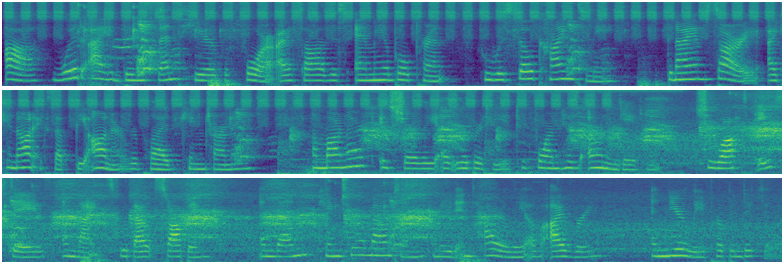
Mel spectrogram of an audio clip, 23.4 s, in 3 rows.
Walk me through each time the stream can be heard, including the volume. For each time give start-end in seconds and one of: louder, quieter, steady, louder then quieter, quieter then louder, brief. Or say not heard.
not heard.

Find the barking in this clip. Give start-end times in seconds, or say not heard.
0.8-2.3, 5.0-6.6, 9.5-11.1, 15.1-16.6, 18.9-20.4.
